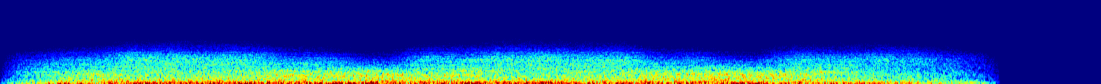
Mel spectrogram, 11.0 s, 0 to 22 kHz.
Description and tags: DOIZY HADRIEN 2018 2019 HowlingWinds
On the beach during a windy day, close you eyes and relax.
I created a brownian sound thanks to Audacity and used a Paulstretch effect to emulate the ever changing direction and intensity of the wind.
Code typologie de Schaeffer : X
Masse : son seul complexe
Timbre harmonique : son assez terne
Grain : rugueux
Allure : variations mais pas de vibrato
Dynamique : attaque abrupte mais douce, je n'ai pas intégré de fondu en ouverture.
Profil mélodique : variation serpentine
wind, gale, beach, weather, windy, nature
